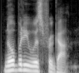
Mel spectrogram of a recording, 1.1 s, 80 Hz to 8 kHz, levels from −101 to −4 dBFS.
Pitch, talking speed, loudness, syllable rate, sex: 135 Hz, 170 wpm, -16 LUFS, 7.2 syllables/s, male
